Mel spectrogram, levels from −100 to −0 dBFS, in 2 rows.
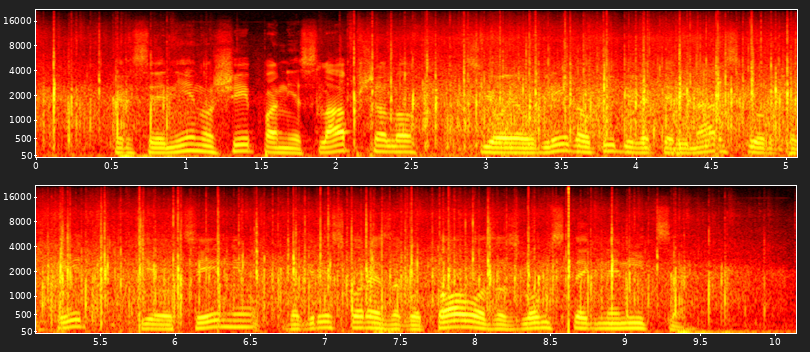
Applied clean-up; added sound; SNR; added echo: none; Applause; 1 dB; none.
